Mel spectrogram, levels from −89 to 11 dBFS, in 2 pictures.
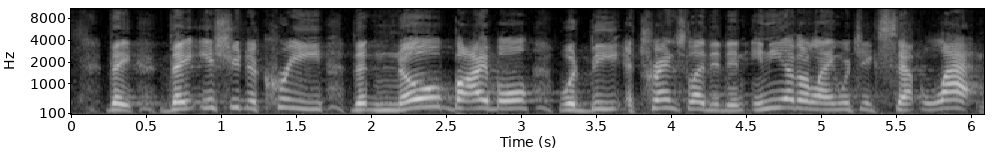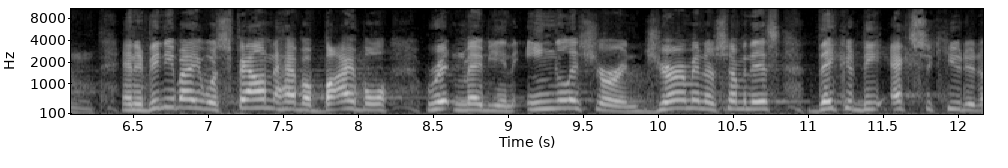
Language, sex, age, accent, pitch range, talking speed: English, male, 50-69, American, 200-250 Hz, 200 wpm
